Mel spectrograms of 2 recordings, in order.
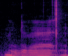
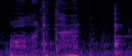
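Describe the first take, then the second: First: Said in the usual way. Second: Breathy unvoiced whisper of delight. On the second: Shown as a demonstration. Whispering to viewers over the craft table. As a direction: hush it like a secret.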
